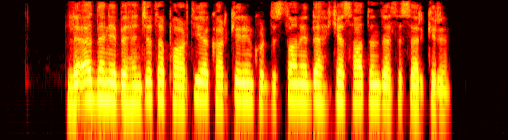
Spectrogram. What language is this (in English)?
Kurdish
